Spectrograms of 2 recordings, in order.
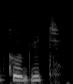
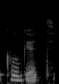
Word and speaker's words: Kogut: Alors oui, je sais, dans la vidéo précédente, j'ai j'ai prononcé son, son nom, j'ai dit Kogut. Voilà, c'est mon accent british américain. Bon, j'ai bien compris qu'il s'agissait de le prononcer Kogut et pas Kogut.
